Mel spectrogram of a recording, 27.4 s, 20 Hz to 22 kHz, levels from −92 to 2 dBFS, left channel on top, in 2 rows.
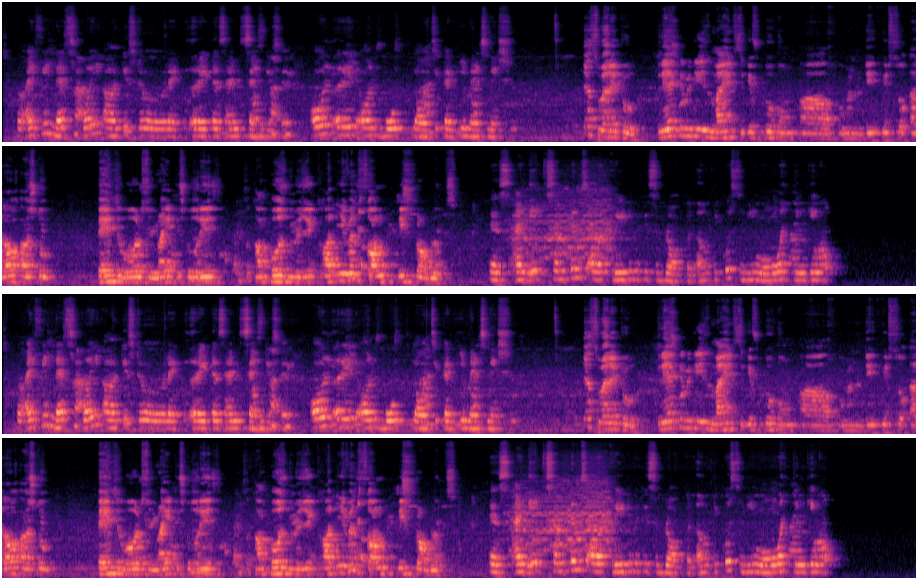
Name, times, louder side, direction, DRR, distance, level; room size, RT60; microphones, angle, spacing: voice 1, 0.2-4.3 4.6-7.6 15.7-15.8 16.5-16.8 17.2-17.3 18.9-19.2 21.0-26.1, right 3 dB, 55° right, 0.5 m, -25 dB
voice 2, 8.7-14.4 15.1-17.0 17.4-20.5, left 2 dB, 10° right, 1.2 m, -25 dB
5.8 x 2.5 x 2.3 m
head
